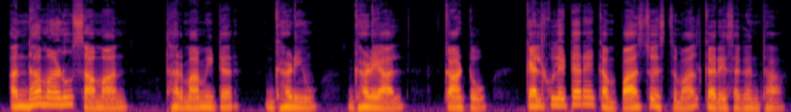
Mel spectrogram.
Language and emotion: Sindhi, neutral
